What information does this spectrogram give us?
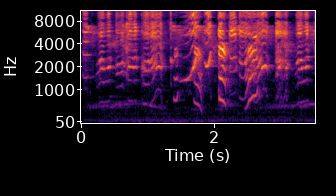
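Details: Pet parrot indoors in a small room, playing with a mobile phone, giving a busy run of squeaky, wavering whistles and sweeping chattered notes, some rising and falling sharply, with speech-like modulated tones throughout.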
